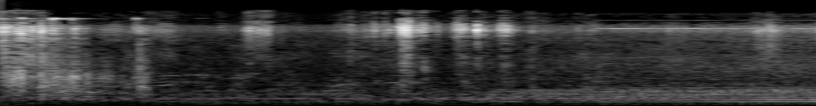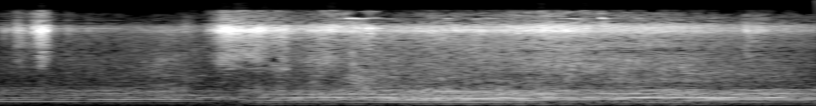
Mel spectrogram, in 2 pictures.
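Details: Honda Beat scooter after fixing a stiff kick starter: engine catches and runs evenly, building to a steady higher hum with a clean firing rhythm; running normally.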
